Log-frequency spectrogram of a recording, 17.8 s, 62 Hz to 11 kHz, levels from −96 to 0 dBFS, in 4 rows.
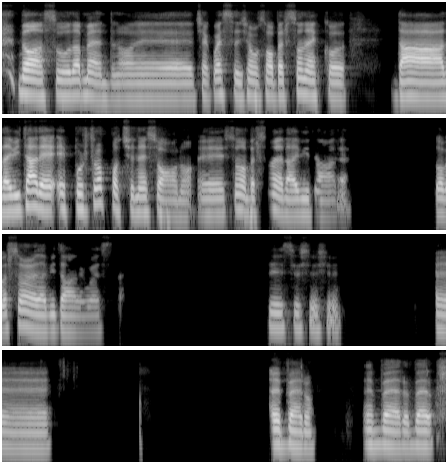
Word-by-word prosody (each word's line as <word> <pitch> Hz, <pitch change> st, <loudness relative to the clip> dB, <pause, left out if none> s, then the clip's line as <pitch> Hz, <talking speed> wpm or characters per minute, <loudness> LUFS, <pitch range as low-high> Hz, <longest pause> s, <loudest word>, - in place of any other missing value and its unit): no, 160 Hz, -2 st, +8 dB
assolutamente, 145 Hz, -3 st, 0 dB
no, 130 Hz, 0 st, -4 dB
ehm, 130 Hz, 0 st, -2 dB
cioè 140 Hz, 0 st, -6 dB
queste 155 Hz, 0 st, -3 dB
diciamo 135 Hz, 0 st, -2 dB
sono 140 Hz, +1 st, 0 dB
persone 145 Hz, +2 st, 0 dB
ecco 135 Hz, -2 st, -2 dB, 0.4 s
da 135 Hz, -1 st, +6 dB
da 145 Hz, -, +6 dB
evitare 160 Hz, +1 st, +6 dB
e 170 Hz, -, 0 dB
purtroppo 170 Hz, +6 st, -1 dB
ce 150 Hz, 0 st, -7 dB
ne 145 Hz, 0 st, 0 dB
sono 125 Hz, -3 st, -4 dB
e 135 Hz, 0 st, -4 dB
sono 155 Hz, +1 st, -1 dB
persone 140 Hz, +3 st, -2 dB
da 130 Hz, -1 st, +1 dB
evitare. 125 Hz, -2 st, -7 dB, 0.8 s
Sono 135 Hz, -, -1 dB
persone 140 Hz, +2 st, -1 dB
da 135 Hz, -, +1 dB
evitare 130 Hz, -1 st, -5 dB
queste. 130 Hz, +1 st, -17 dB, 1.5 s
Sì, 145 Hz, -1 st, -5 dB
sì, 145 Hz, -1 st, -12 dB
sì, -, -, -10 dB
sì. 130 Hz, -, -13 dB, 1.0 s
Ehm 125 Hz, -2 st, -4 dB, 2.2 s
È 140 Hz, 0 st, +4 dB
vero, 130 Hz, -2 st, -1 dB, 0.4 s
è 140 Hz, -, -4 dB
vero, 135 Hz, -2 st, +1 dB
è -, -, -8 dB
vero. 135 Hz, -1 st, +1 dB
135 Hz, 130 wpm, -25 LUFS, 130-145 Hz, 2.2 s, no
